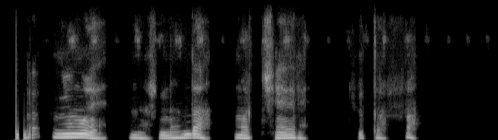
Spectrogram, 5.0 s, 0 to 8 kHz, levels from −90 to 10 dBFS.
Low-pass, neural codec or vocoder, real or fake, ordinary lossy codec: 7.2 kHz; none; real; Opus, 32 kbps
